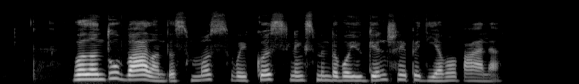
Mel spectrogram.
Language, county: Lithuanian, Kaunas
